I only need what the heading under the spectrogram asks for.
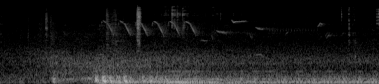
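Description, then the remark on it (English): At dawn by the sea in Southport, a quick run of about five high, downward-sweeping bird calls rings out over a steady low rumble of surf, followed by a few scattered chirps. “In the blank space between night and dawn, it belongs to the sea, to the birds, to the sky.”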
